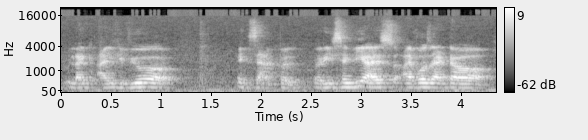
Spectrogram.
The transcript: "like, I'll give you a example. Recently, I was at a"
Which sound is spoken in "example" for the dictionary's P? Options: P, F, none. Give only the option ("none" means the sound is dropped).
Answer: P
